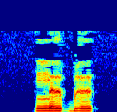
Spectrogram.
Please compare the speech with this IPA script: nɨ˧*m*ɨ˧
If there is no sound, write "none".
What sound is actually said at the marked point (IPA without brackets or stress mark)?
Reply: ɓ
